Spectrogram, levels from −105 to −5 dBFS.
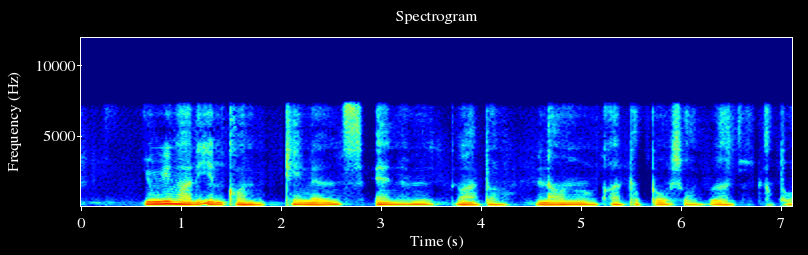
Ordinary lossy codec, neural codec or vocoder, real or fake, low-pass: none; codec, 16 kHz, 0.5 kbps, FunCodec, trained on Chinese and English, 25 frames a second; fake; 7.2 kHz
